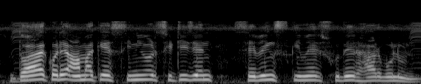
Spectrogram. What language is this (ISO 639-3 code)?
ben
